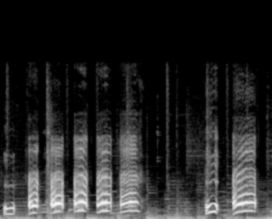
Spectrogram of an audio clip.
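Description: A run of about eight short, high-pitched monkey-like calls in quick succession, each rising and falling in pitch, with a pause of about a second partway through, over a steady background music bed.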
